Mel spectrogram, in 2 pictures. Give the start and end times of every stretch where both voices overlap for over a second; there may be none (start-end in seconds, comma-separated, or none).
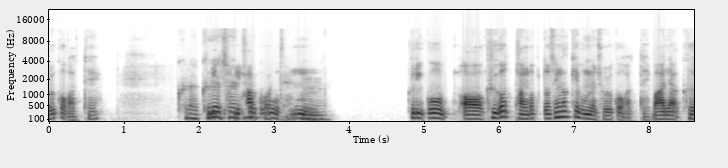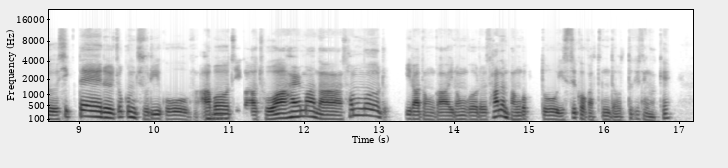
2.1-3.7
